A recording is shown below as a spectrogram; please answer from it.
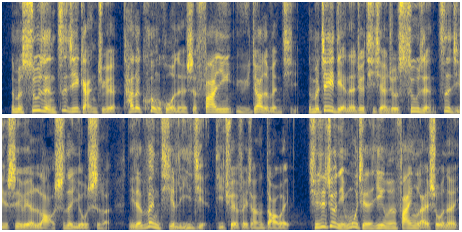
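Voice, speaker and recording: A man teaching English pronunciation, explaining and slowly repeating English phrases to show stress and intonation. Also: mid-range voice, no echo, clean studio sound. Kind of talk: pronunciation lesson with spoken examples.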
